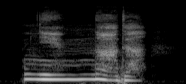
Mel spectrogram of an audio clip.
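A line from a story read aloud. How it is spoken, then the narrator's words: Moan. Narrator (Russian): Простонала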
